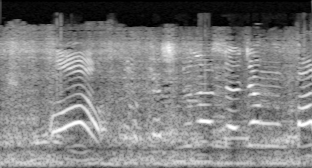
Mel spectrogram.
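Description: Young children's high-pitched voices in short, excited exclamations, the clearest about half a second in, over steady background chatter.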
